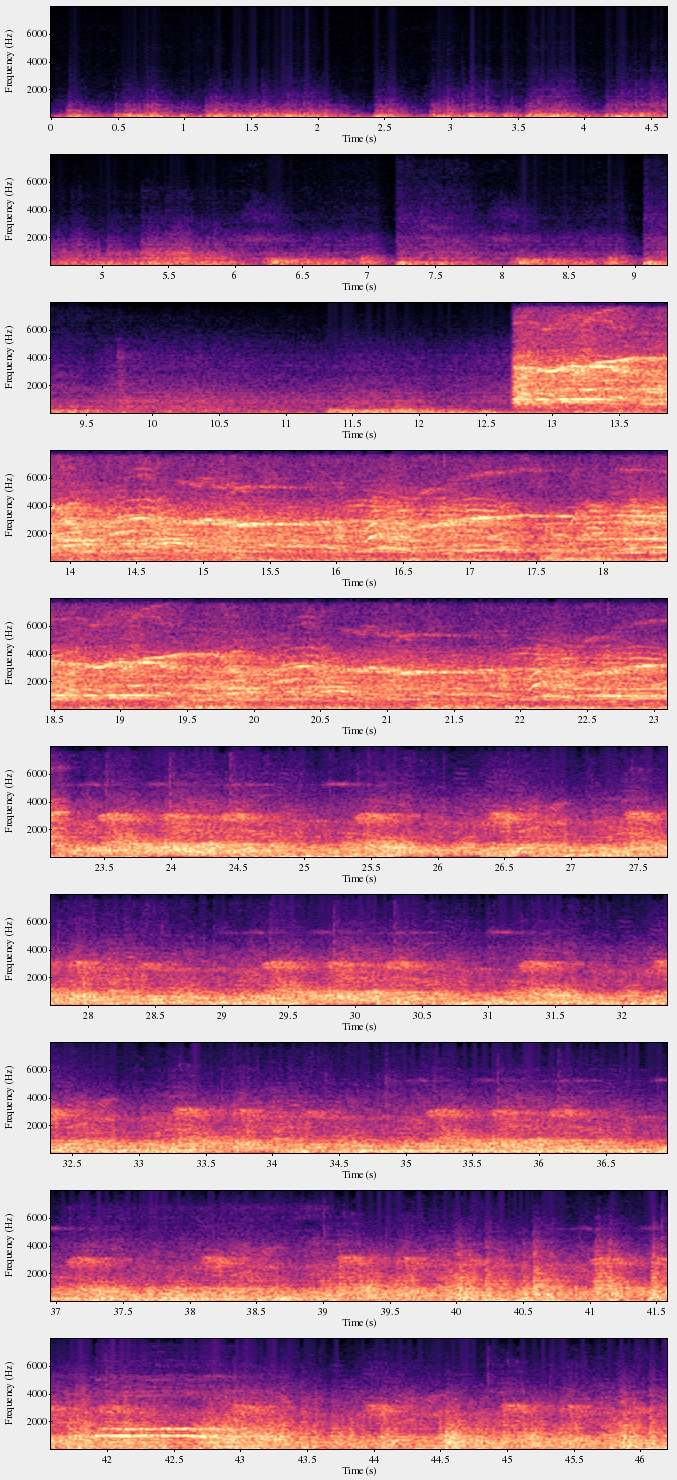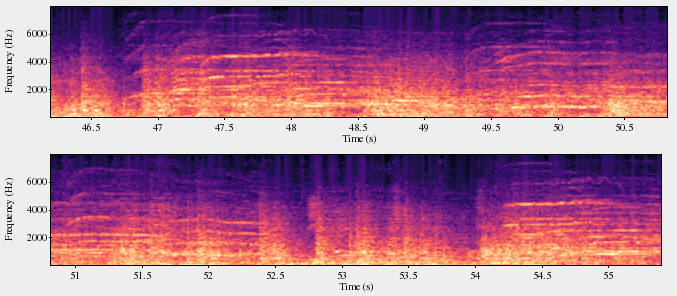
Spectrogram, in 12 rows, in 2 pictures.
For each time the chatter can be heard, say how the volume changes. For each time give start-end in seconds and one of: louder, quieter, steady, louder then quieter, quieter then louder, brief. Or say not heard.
12.7-55.3 quieter.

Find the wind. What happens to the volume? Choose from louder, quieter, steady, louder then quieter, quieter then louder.
louder.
